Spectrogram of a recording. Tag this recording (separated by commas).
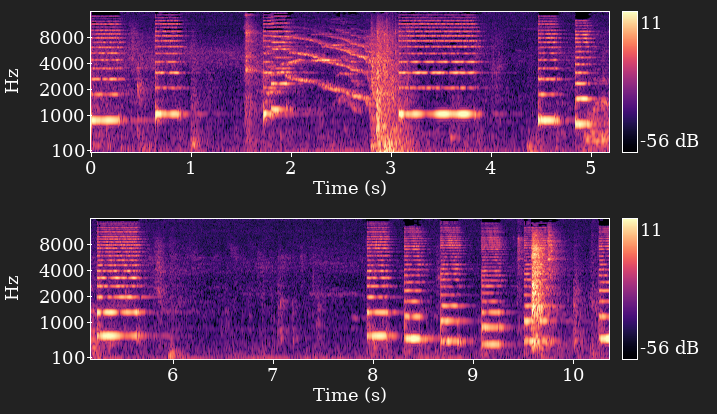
Electric piano, Keyboard (musical), Piano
